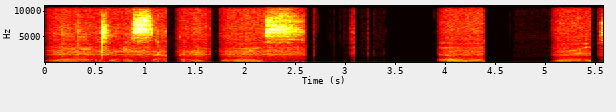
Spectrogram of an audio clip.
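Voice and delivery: a breathy hushed whisper. Real, not acted. Murmuring about the pacifier so the baby stays calm, whispered. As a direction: keep it to a whisper.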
